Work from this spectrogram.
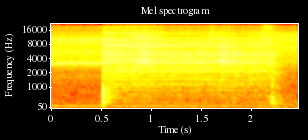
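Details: A Tolomatic pneumatic lift actuator being installed on the PizzaCam animatronic, in its first test: a sharp thump, then a steady hiss of air for under two seconds and a second thump as it strokes; the actuator cycles normally.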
